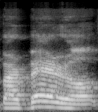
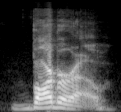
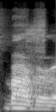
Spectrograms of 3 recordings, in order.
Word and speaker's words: Barbaro: The first time we had like our music guy, Sander Gomans, pronouncing it Barbero, somebody sent me a meme with Alessandro Barbero, the professor. It was pretty fun. Well, I'm gonna just butcher the hell out of it. So it's for everyone out there that's from the Bronx or New York. It's Barbaro. Yes, that's more correct.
